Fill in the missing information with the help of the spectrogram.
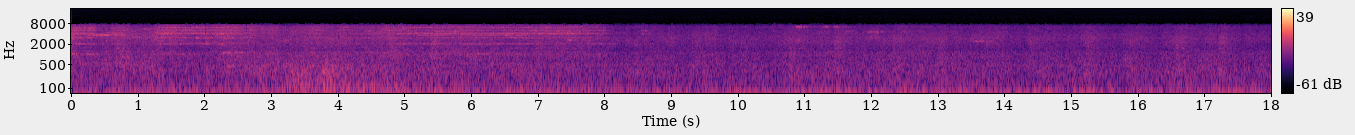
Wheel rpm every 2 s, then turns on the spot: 0, 0, 0, 0, 0, 0, 0, 0, 0.
none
